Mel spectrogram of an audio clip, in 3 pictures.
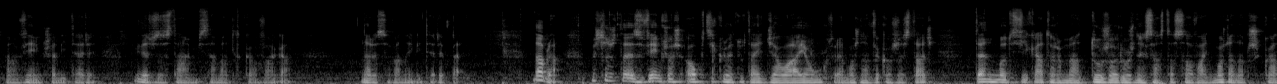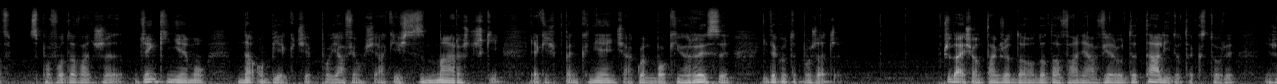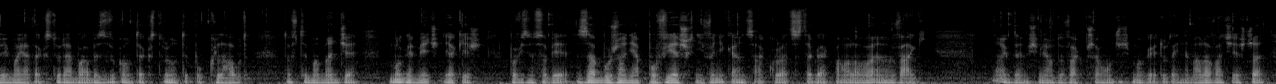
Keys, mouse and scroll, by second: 4.7-8.5 middle drag, 6.0-7.8 right drag, 17.9-24.1 middle drag, 25.7-28.5 drag, 28.1-31.4 middle drag, 30.8-32.5 right drag, 31.1 s, 32.5-34.1 drag, 33.5-35.5 middle drag, 34.3 ctrl+Tab, 35.5-37.2 right drag, 35.9 ctrl+Tab, 36.3-38.2 drag, 38.1 ctrl+Tab.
